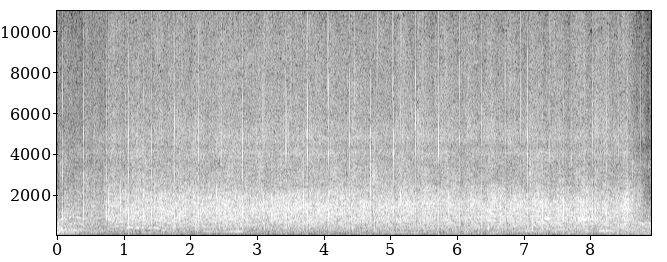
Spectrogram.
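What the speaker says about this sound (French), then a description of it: "allez on applaudit l'ensemble de la troupe" Sustained applause from a crowd at a cycling race prize ceremony for the Routes de l'Oise riders, steady and dense throughout with no break, with a few louder claps rising out of it.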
